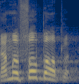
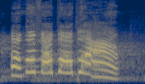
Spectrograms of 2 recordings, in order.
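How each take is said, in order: First: It is said at a normal volume. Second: It is screamed very loudly.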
